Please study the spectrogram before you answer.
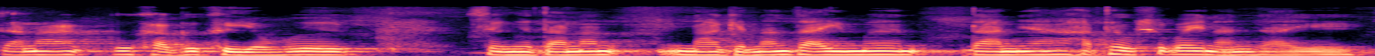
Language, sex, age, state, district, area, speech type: Bodo, female, 60+, Assam, Kokrajhar, rural, spontaneous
